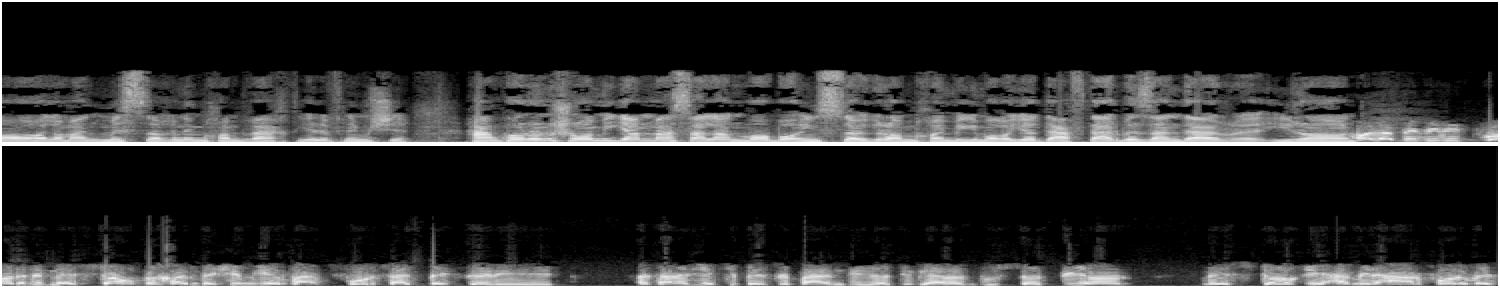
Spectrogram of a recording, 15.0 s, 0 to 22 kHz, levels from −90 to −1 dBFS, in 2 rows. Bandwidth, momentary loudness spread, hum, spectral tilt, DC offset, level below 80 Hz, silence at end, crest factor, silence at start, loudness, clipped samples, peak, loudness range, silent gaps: 11.5 kHz; 6 LU; none; -4.5 dB/octave; under 0.1%; -52 dBFS; 0 s; 16 dB; 0 s; -15 LUFS; under 0.1%; 0 dBFS; 2 LU; none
